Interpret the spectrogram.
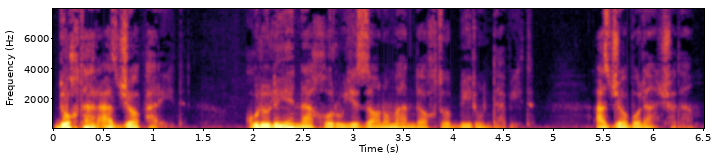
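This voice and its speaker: A man narrating an audiobook in the first person, calm and measured, at times dropping to a soft whisper. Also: deep voice, slightly rough, no echo.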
